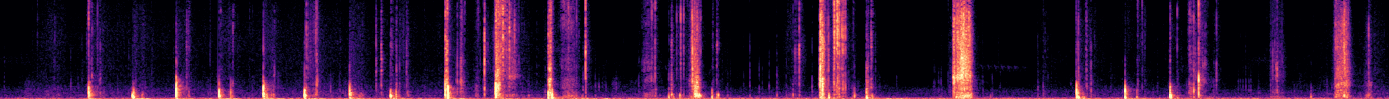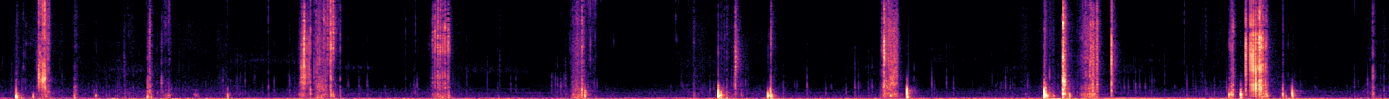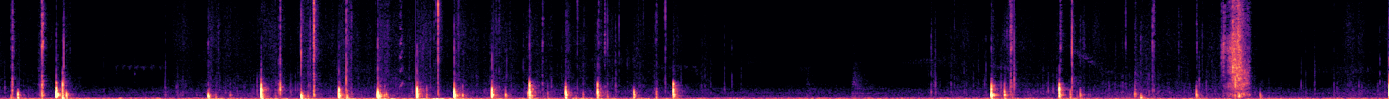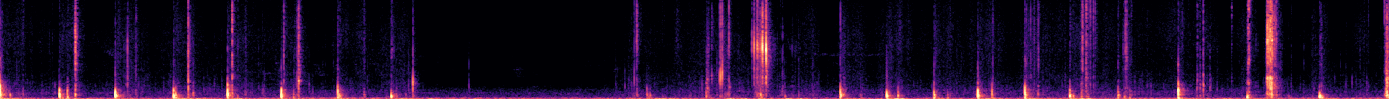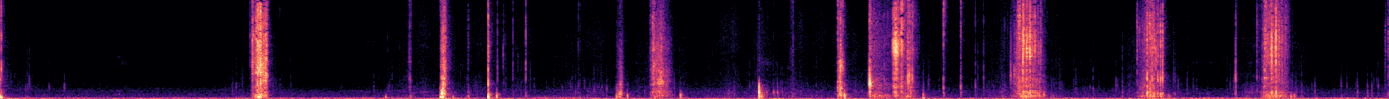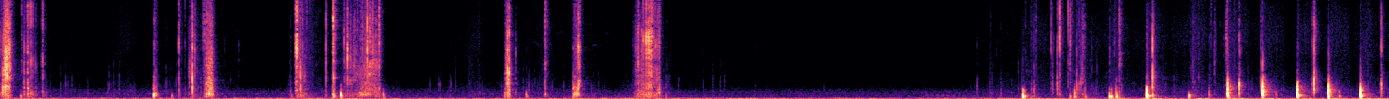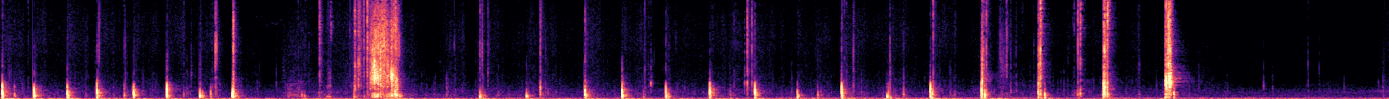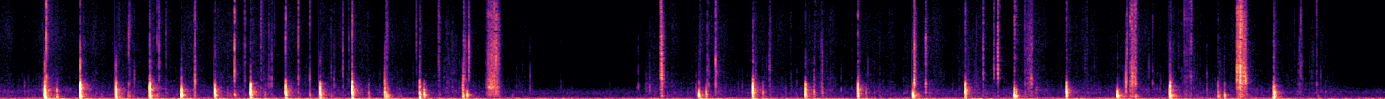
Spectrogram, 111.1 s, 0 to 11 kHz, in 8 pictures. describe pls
sfx lederschuhe auf asphalt 03
Walking on pavement with leather shoes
